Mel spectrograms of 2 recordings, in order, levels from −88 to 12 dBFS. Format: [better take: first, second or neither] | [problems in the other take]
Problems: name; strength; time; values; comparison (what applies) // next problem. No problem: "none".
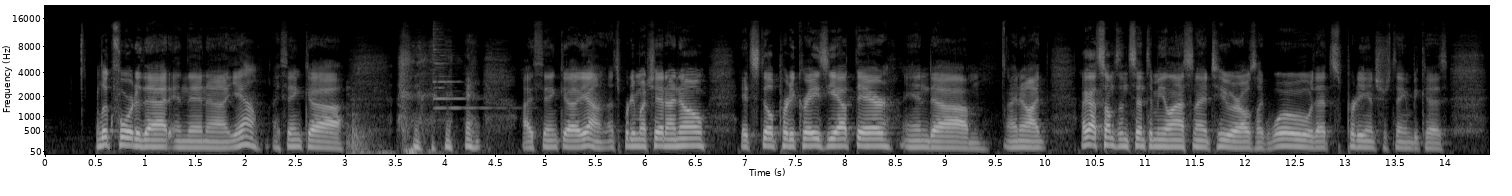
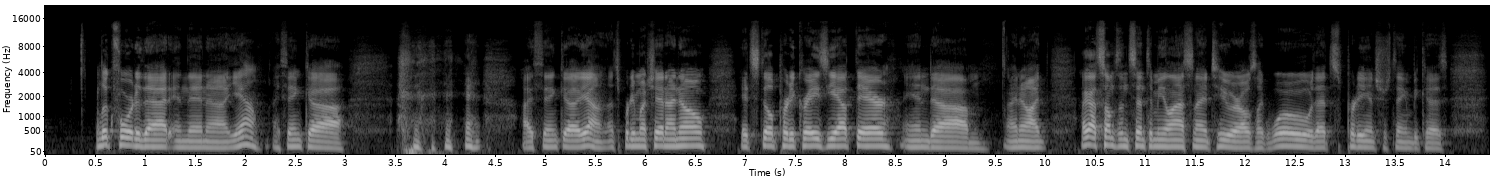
second | footsteps; faint; at 3 s; peak 15 dB below the speech // clattering dishes; faint; at 4 s; peak 15 dB below the speech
